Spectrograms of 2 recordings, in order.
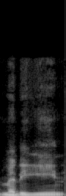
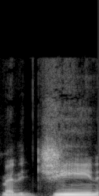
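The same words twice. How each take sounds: First: The name is said the English way. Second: The name is said the local Spanish way. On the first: The speaker calls it wrong. "Medellin is not Medellin" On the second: The speaker calls it right. "It's Medellin is how they pronounce it over there"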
